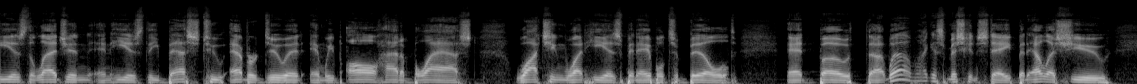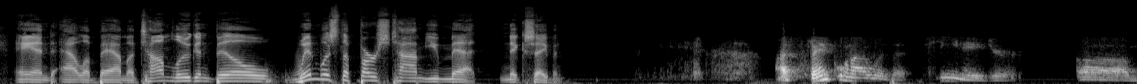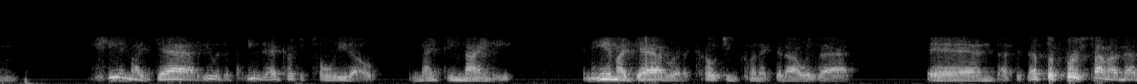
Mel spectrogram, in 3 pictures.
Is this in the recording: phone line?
yes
